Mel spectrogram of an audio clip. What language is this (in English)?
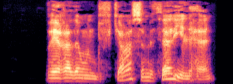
Kabyle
